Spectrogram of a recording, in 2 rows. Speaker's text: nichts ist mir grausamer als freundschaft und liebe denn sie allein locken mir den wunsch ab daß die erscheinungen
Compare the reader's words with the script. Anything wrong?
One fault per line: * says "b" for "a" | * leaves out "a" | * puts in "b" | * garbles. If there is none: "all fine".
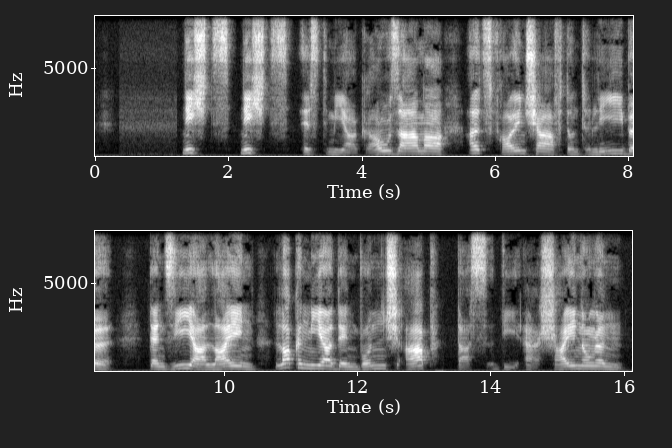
* puts in "nichts"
